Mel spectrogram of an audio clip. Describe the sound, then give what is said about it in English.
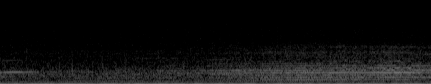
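A small electric motor, plugged into a light-bulb socket, runs with a steady, faint, even hum and low droning tones, unbroken throughout with no voices. “I'll just unscrew this bulb here and plug in the motor, then we're all set.”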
